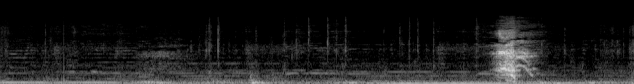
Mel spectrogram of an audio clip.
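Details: A single loud, abrupt sneeze partway through, heard over music and room noise.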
